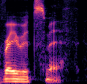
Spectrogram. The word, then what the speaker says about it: Rayward-Smith: have and I'm gonna ask him to pronounce his own name exent fantastic to meet you Charlie yeah my name is Raywood Smith and is a really interesting mathematician who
